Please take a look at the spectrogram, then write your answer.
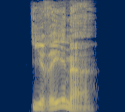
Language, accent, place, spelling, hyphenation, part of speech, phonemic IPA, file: German, Germany, Berlin, Irene, Ire‧ne, proper noun, /iˈʁeːnə/, De-Irene.ogg
- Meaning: a female given name from Ancient Greek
